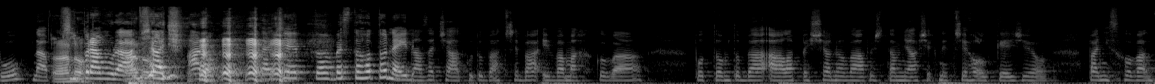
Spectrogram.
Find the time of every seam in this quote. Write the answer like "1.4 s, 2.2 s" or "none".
1.9 s, 4.1 s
